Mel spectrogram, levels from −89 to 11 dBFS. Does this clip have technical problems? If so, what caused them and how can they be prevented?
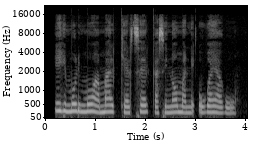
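Yes, throughout the speech there are two layers of compression artefacts heard together, likely from transcoding between lossy codecs, which fits Vorbis at around 45 kbit/s re-encoded as Opus at around 48 kbit/s. Unlike a single codec, Opus spends bits re-coding the Vorbis smearing and adds its own. The band extends to 20 kHz. To prevent it, encode once from the original source.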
